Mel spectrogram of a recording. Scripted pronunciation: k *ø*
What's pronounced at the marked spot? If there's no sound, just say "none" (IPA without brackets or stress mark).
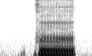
u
